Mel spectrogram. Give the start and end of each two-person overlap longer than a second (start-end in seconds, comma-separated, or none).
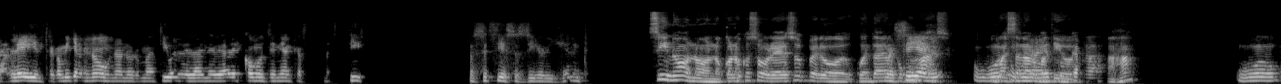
8.8-11.1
